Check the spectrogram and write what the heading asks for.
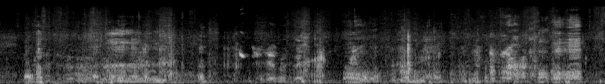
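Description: Several Berkshire pigs grunting irregularly as they jostle in a crowded pen.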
